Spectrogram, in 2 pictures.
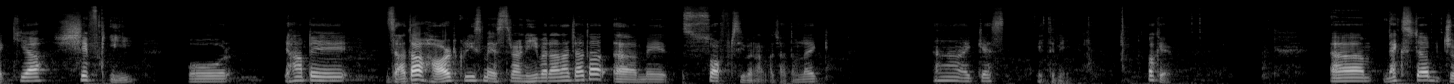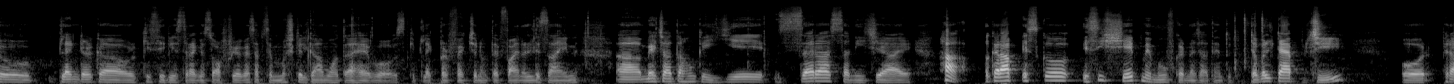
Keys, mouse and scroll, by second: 0.2 scroll up 1, 1.0 shift+e, 10.3 click, 11.4 Tab, 11.9 click, 12.2-12.6 scroll down 1, 12.7 middle click, 14.3 click, 14.9 middle click, 15.9-16.5 scroll up 1, 17.0 Tab, 17.8 shift+middle click, 18.3 middle click, 18.6 middle click, 20.5 Tab, 27.1 g.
